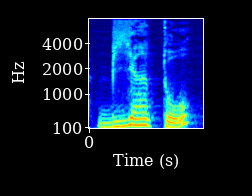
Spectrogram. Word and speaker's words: bientôt: And then bientôt, okay? Remember, you put this accent circumflex, but you don't write it. You write it, but you don't pronounce it. And then the final T is not pronounced.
